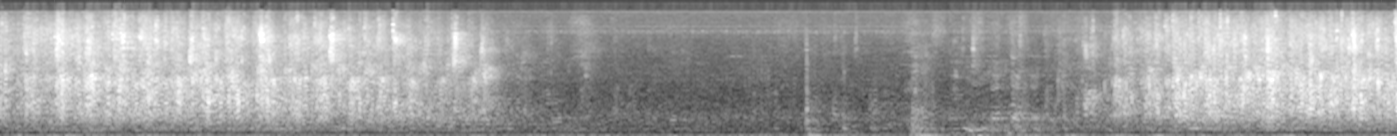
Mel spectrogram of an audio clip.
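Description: Applause from an audience at a sustainable development inauguration ceremony swells loudly for several seconds, thins to a quieter spell in the middle, then builds back up to full clapping near the end.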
